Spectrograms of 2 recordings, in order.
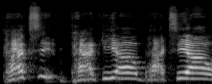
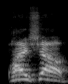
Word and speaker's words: Paixão: Pacquiao, however you say his name. Paixão, thank you.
